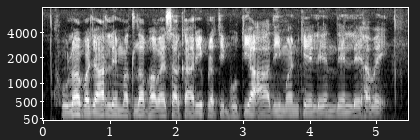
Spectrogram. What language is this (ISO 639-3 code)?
hne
